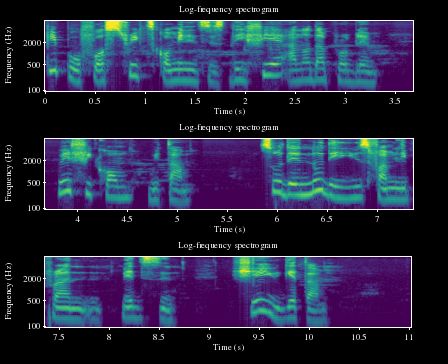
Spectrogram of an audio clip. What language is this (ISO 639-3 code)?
pcm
